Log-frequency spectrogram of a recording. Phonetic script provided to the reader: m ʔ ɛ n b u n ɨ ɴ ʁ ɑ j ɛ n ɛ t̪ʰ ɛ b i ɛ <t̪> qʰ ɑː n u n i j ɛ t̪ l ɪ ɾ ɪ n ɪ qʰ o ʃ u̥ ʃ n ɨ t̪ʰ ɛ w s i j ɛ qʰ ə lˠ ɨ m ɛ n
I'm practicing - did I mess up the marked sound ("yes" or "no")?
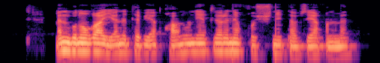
no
